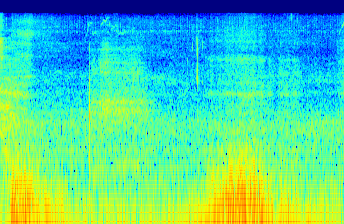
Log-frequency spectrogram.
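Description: Road traffic from cars close by: a steady low rumble, swelling about three seconds in as a vehicle goes past.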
